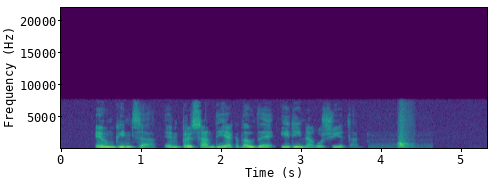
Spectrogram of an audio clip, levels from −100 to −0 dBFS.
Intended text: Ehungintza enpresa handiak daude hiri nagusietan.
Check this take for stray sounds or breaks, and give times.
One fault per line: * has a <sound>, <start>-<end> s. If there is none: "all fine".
* has a whoosh, 4.2-4.4 s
